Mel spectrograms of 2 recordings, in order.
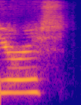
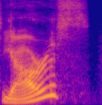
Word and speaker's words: Urus: Lamborghini Urus. Yeah. The first time I heard somebody say Urus, I'm like, "Are you are you mispronouncing Toyota Yarus?" Yurus.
